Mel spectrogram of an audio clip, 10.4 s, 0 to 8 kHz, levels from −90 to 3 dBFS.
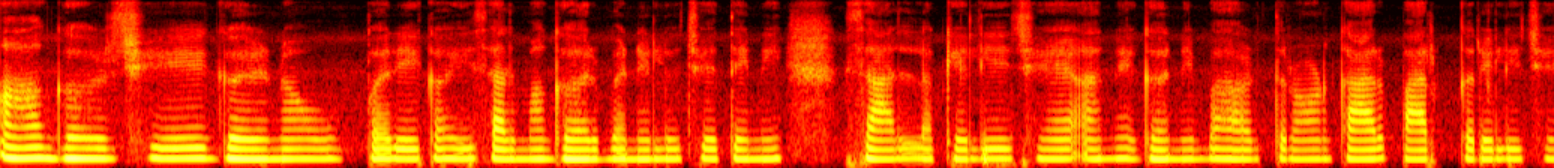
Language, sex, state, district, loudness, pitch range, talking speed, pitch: Gujarati, female, Gujarat, Valsad, -17 LUFS, 170-180 Hz, 135 wpm, 175 Hz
